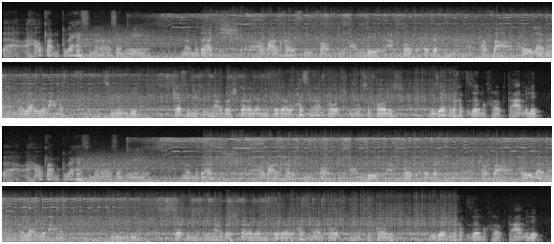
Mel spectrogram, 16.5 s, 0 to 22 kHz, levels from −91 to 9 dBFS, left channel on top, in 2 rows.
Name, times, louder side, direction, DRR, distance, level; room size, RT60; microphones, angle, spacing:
voice 1, 0.0-2.2 2.7-9.2 9.5-10.3 10.8-16.2, left 2 dB, 55° left, 0.6 m, -25 dB
sound 1, 1.1-10.5, equal, ahead, 1.1 m, -34 dB
sound 2, 1.9-13.8, right 6 dB, 55° right, 0.9 m, -35 dB
sound 3, 3.0-15.1, right 1 dB, 15° right, 0.7 m, -31 dB
4.6 x 3.5 x 2.2 m
head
